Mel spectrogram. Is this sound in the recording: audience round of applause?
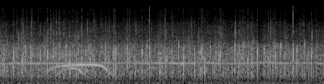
yes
